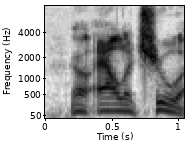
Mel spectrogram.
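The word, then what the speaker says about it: Alachua: Oh, this is the chairwoman of the Florida County School Board in Elatchua County, Alichua, I think it's pronounced.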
